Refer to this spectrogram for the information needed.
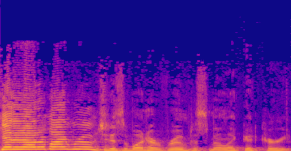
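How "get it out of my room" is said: very high, shrill, very loud screaming. Retelling how she screamed over butter chicken brought into her room: retelling a scream. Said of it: "she's screaming at me".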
